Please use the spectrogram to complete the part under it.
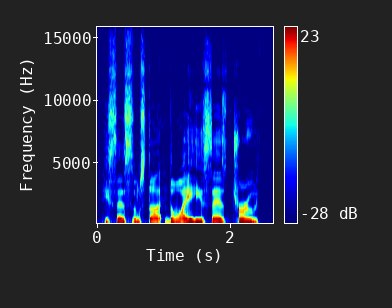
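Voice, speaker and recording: Speaking a little slowly, this faith-based podcast host keeps the chat casual yet earnest and slightly preachy, with frequent chuckles. His medium-pitched voice has a darkish tone, and the recording is dry.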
